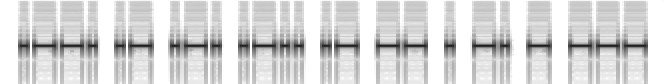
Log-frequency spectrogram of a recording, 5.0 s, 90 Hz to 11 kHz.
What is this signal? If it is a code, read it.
Morse code, heard as a keyed tone, about 23 wpm, 800 Hz. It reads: PARLAMENTO
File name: morse mp3 / ESPAGNOL TEXTE EN CLAIR 2 VITESSE 22 MOTS MINUTES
